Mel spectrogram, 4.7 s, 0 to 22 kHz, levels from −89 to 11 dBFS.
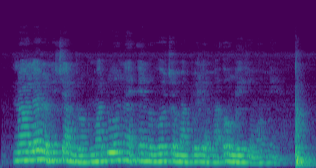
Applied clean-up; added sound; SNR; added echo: none; none; none; reverberation time 0.5 s.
